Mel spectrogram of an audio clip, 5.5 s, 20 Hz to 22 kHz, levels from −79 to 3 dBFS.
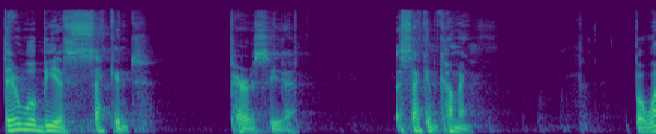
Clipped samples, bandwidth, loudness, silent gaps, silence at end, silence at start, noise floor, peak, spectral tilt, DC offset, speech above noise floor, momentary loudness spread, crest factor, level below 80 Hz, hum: under 0.1%; 16.5 kHz; -23 LUFS; none; 0 s; 0.05 s; -69 dBFS; -4 dBFS; -5 dB/octave; under 0.1%; 47 dB; 14 LU; 20 dB; -66 dBFS; none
